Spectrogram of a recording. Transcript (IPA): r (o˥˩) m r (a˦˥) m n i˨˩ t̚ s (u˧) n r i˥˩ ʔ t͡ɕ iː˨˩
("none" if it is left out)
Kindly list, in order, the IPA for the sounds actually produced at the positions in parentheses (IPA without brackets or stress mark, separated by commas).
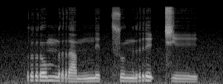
o˥˩, a˩˦, u˨˩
